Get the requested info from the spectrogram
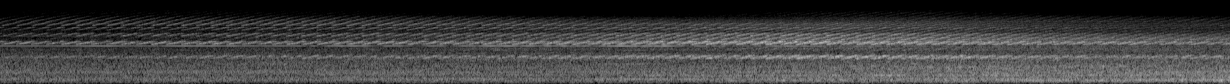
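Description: London Northwestern Railway Class 350 Desiro electric multiple unit pulling out of the station, its traction equipment giving a rising electronic whine in several tones over the rumble of the wheels. It grows louder as the train gathers speed, peaking about eight seconds in.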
